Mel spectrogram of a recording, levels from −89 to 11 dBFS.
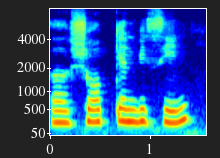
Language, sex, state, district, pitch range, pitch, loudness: English, female, Assam, Kamrup Metropolitan, 235-255 Hz, 250 Hz, -13 LUFS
